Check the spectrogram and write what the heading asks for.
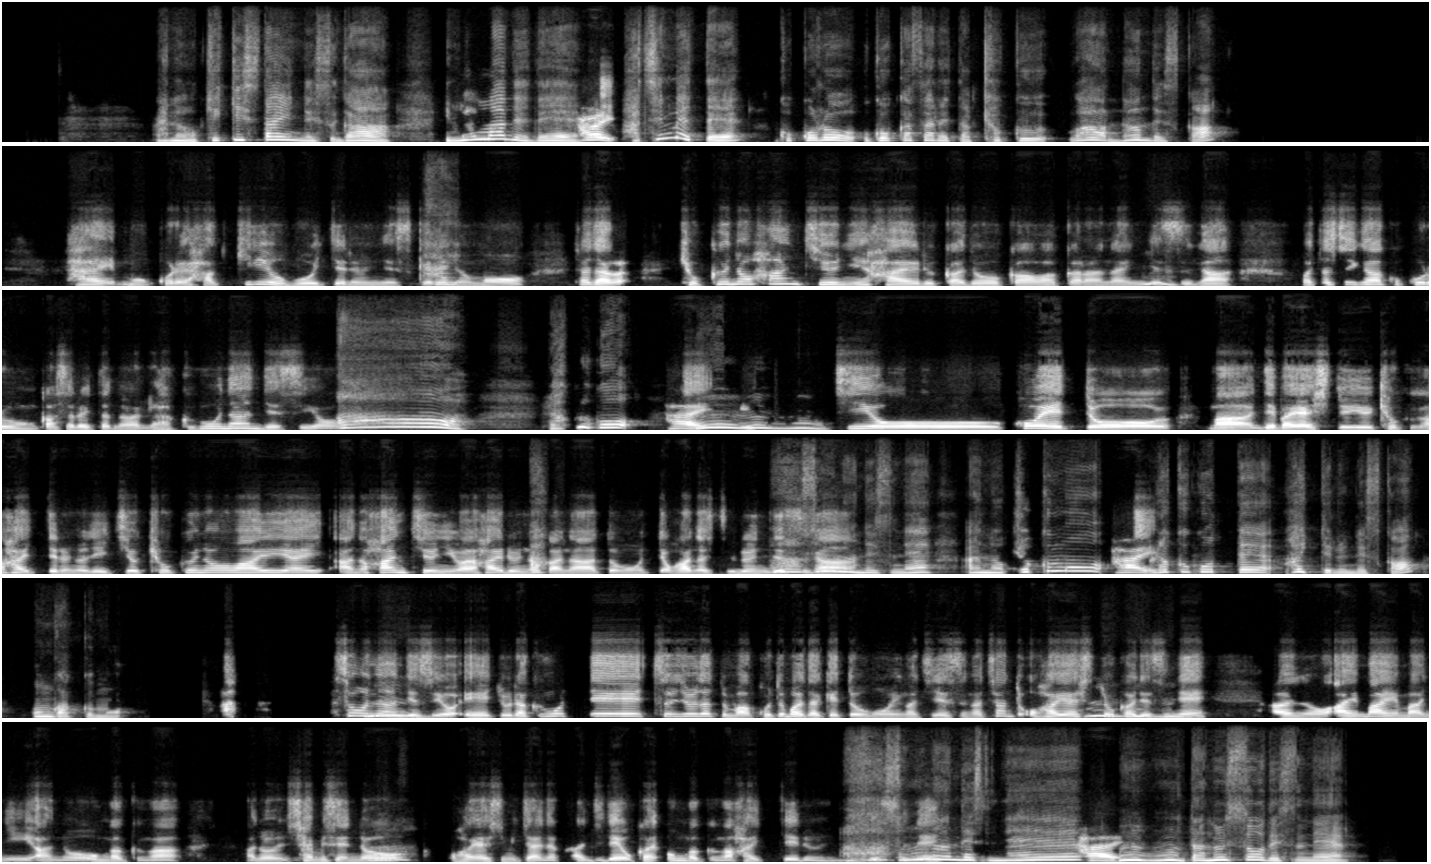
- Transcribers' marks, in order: "割合" said as "わいあい"
- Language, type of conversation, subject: Japanese, podcast, 初めて心を動かされた曲は何ですか？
